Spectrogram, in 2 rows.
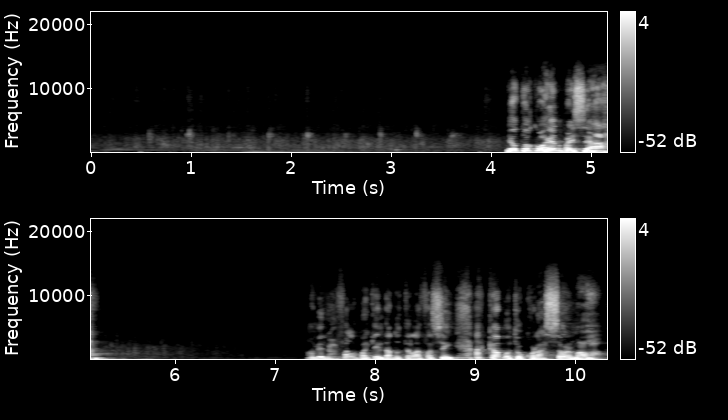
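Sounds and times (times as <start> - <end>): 
audience applauding: 0.0 - 7.8
speech: 4.2 - 5.3, 7.4 - 10.3.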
